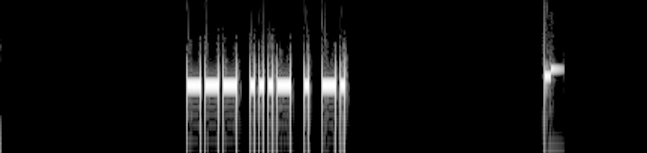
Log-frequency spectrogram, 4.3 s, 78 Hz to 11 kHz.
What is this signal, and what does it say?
Morse code, heard as a keyed tone, about 40 wpm, 700 Hz. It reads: OVEN
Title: Top 501-750 Words 40wpm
